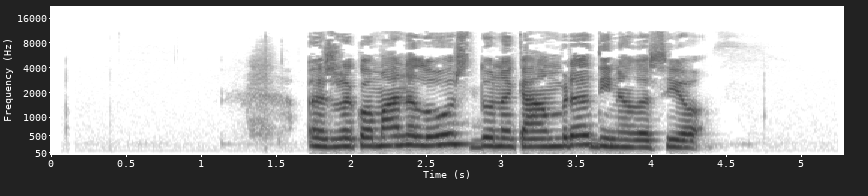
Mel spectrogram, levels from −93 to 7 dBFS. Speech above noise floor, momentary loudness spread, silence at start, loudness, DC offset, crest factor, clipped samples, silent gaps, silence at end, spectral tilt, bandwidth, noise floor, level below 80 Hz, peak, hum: 60 dB; 6 LU; 1.7 s; -16 LUFS; under 0.1%; 18 dB; under 0.1%; none; 0.95 s; -4.5 dB/octave; 11.5 kHz; -75 dBFS; -70 dBFS; 0 dBFS; none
